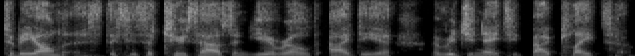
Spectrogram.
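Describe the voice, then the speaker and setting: Lower-pitched woman, dry close recording. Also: normal speed, no room sound. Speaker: podcast co-host, hypnotherapist. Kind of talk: scripted podcast discussion, read aloud.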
